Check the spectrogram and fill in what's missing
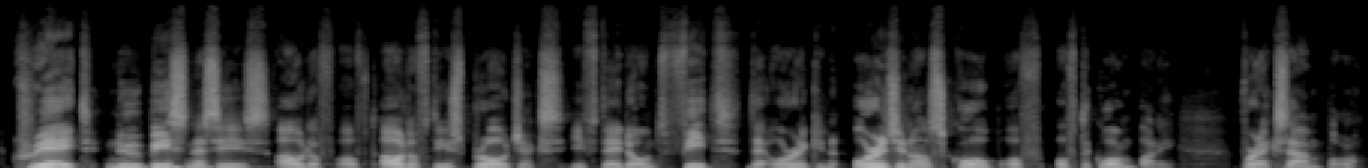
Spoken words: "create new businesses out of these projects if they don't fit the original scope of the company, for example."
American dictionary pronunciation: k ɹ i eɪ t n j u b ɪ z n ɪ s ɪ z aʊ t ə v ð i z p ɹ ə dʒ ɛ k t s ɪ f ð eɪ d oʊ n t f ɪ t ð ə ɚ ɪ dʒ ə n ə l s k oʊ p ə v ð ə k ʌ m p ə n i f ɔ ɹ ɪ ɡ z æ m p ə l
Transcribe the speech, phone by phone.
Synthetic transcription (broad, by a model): k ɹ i eɪ t n j u b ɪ s n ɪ s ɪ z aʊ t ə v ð i s p ɹ ə dʒ ɛ k t s ɪ f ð eɪ d oʊ n t f ɪ t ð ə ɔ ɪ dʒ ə n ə l s k oʊ p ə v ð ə k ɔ m p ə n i f ɔ ɹ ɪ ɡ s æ m p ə l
